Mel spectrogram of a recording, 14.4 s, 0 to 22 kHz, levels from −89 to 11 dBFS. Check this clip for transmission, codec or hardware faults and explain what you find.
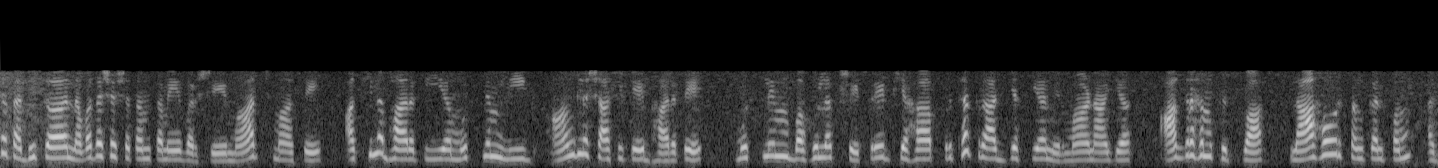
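The faults here come from the noise suppressor rather than from the transmission link or hardware. The audio stops at 4 kHz, consistent with a narrowband telephone codec such as G.711, and room noise sits about 17 dB under the speech.

Noise suppressor artifacts run through the whole clip. The suppressor estimates the steady background and attenuates those bands frame by frame, by about 14 dB here. As a result the noise floor sinks in gaps and swells under speech.

Speech cut by the noise suppressor occurs at 0.84–3.05 s, 5.90–6.58 s, 7.36–7.61 s, 8.93–9.15 s, 9.58–10.72 s, and 12.90–13.71 s, just after "आग्रहं कृत्वा". Quiet speech energy was misjudged as noise and pulled down by about 10–17 dB. In each window brief fragments, from about a tenth of a second to about half a second, sound swallowed or faint.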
